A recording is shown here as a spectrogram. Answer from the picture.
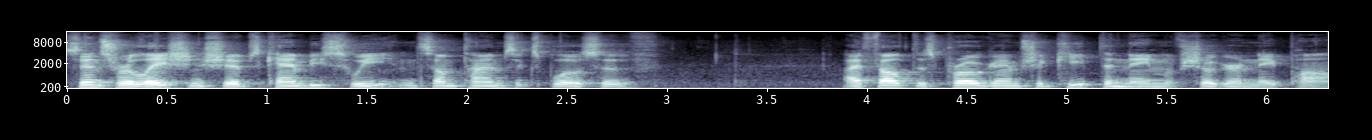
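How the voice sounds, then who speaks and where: The voice is an unremarkable speaking voice with ordinary pitch variation. It moves at a fairly quick pace. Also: man, medium pitch for a man. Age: 40s. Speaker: podcast host. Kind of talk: solo podcast monologue.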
